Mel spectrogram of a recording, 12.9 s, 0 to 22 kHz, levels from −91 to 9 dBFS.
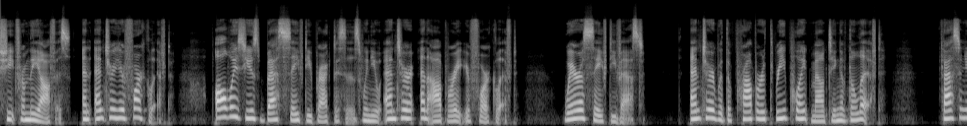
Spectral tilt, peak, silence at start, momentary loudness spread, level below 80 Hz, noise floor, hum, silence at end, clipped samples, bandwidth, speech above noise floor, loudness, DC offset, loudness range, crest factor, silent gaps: -4 dB/octave; 0 dBFS; 0 s; 9 LU; -86 dBFS; -68 dBFS; none; 0 s; under 0.1%; 12.5 kHz; 50 dB; -18 LUFS; under 0.1%; 3 LU; 18 dB; none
